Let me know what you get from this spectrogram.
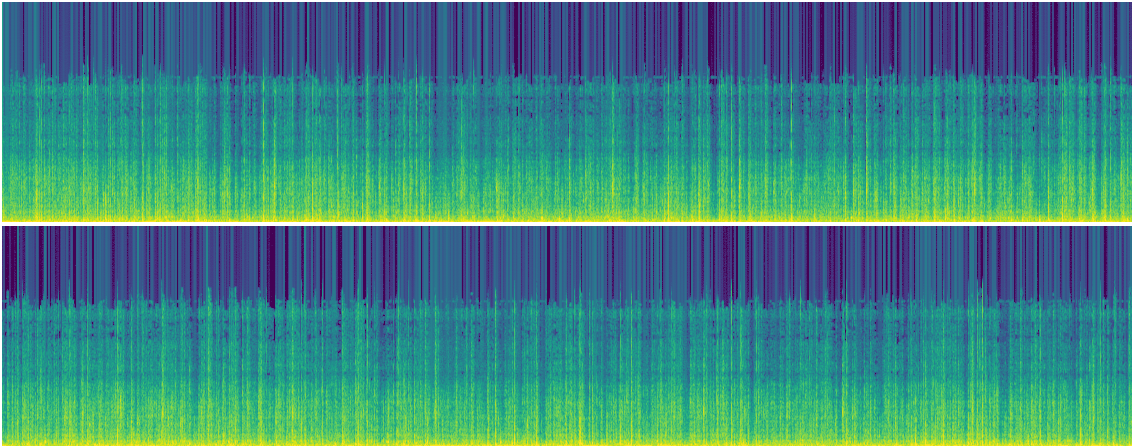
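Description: Rain falling on window glass, heard from behind the glass: a dense, steady patter of drops over a steady low rumble.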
